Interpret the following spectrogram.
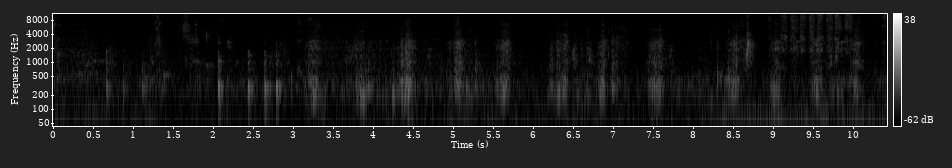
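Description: Faint, irregular small crunches and clicks from dry baked cheese-biscuit sticks, a little busier near the end.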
